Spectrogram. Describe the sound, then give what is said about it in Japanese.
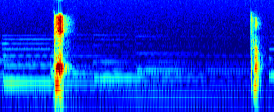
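A voice imitates two small, soft coughs, one early and one near the end, separated by a quiet pause with a faint low hum underneath. “そうするとですね、バタロウがケフケフとちょっと咳をして、”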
